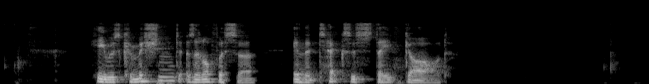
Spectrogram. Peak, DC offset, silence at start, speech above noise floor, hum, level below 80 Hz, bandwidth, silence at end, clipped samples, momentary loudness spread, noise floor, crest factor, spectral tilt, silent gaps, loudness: -8 dBFS; under 0.1%; 0.95 s; 35 dB; none; -52 dBFS; 7.4 kHz; 2 s; under 0.1%; 9 LU; -60 dBFS; 20 dB; -6 dB/octave; none; -26 LUFS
